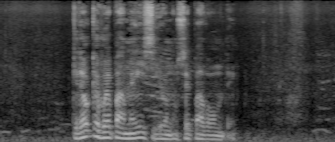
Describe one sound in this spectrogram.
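A leather jacket rustles softly under a hand.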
